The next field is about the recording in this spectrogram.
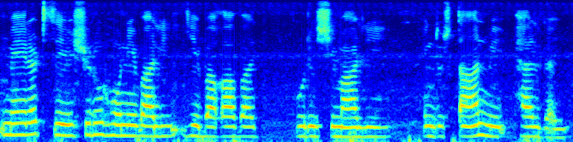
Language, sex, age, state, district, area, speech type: Urdu, female, 18-30, Bihar, Madhubani, urban, spontaneous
